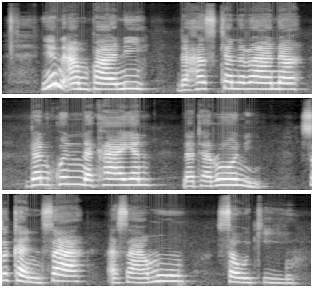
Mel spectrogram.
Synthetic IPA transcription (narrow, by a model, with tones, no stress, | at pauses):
jɪ˦˨ŋʔa˨mɸaː˨niː˦ | da˨ɦa˦skʲɛ˦nɽaː˦naː˦ | dɔ˦ŋkʷʊ˦nːa˨kaː˦jɐ˦n | lɐ˨tɐ˨ɾoː˦niː˨ | sʊ˦kɐ˨nsa˦ | ʔa̰˨saː˨muː˦ | sa˦wkʲʼiː˦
